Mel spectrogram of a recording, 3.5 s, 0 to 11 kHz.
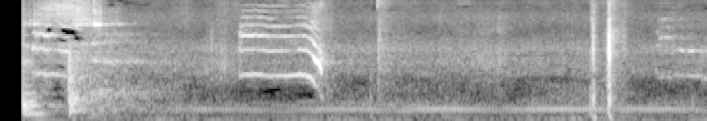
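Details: An 8-week-old male silver Egyptian Mau kitten, wanting to play with a feather toy, gives a brief, thin, high reedy meow dropping in pitch, after a scuffle, over a low hum, followed by sharp clicks; July 9th, 2020.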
